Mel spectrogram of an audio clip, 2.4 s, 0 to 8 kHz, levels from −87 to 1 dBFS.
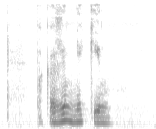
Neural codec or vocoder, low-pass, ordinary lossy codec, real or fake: none; 7.2 kHz; MP3, 64 kbps; real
